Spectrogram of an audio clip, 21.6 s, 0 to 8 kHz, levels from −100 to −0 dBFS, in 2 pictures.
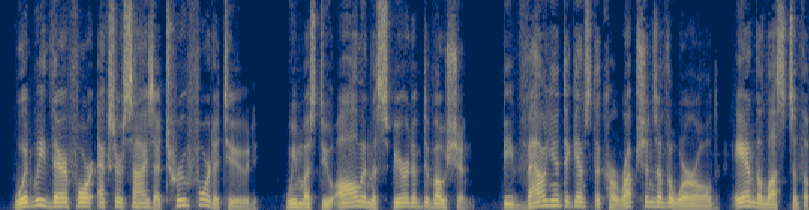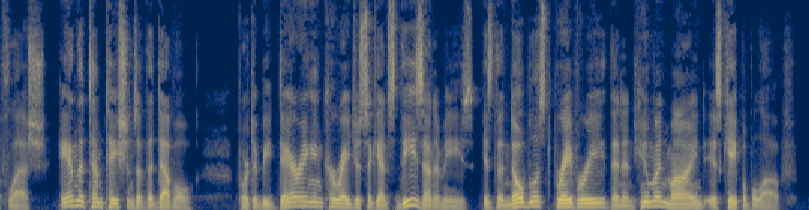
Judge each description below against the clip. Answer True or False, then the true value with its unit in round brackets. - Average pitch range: False (6.2 semitones)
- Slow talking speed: False (160 wpm)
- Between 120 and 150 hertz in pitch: True (140 Hz)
